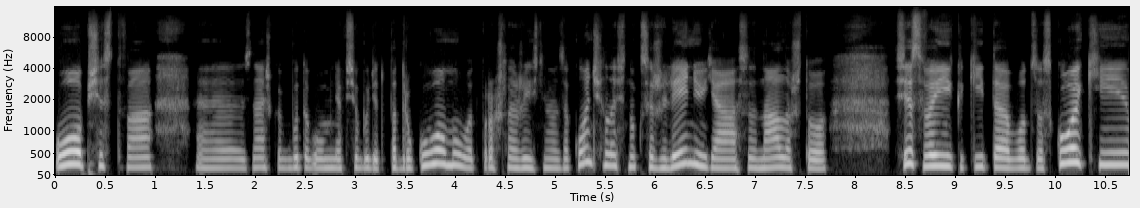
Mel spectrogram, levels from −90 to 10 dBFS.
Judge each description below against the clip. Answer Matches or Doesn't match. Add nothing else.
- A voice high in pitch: Matches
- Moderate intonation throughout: Matches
